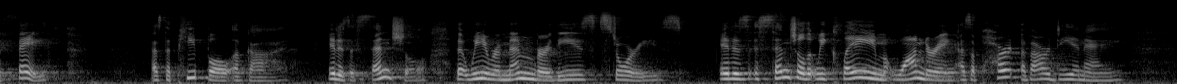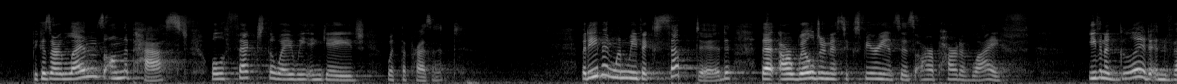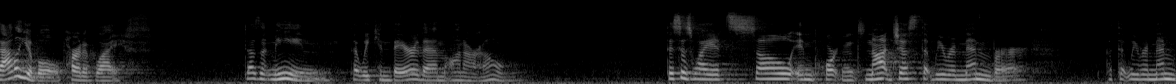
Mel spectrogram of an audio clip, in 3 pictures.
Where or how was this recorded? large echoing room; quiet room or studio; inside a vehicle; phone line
large echoing room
